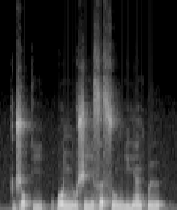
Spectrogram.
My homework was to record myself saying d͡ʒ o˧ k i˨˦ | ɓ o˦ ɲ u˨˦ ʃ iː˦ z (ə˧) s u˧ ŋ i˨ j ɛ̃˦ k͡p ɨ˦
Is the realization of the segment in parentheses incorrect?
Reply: yes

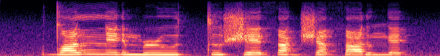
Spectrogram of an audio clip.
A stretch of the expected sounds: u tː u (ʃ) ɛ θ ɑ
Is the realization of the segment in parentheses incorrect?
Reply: no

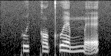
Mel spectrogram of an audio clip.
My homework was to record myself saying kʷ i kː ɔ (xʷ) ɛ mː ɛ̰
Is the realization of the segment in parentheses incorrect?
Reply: yes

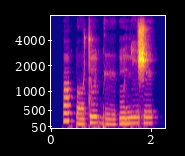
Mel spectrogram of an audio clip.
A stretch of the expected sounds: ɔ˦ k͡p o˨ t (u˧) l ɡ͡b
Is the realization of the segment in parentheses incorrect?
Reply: yes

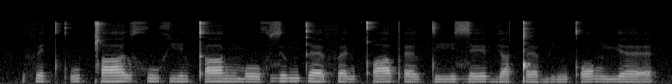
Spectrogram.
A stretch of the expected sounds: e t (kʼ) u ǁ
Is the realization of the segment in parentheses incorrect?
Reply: no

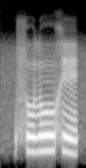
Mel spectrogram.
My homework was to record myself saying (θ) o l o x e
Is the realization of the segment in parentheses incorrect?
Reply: no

